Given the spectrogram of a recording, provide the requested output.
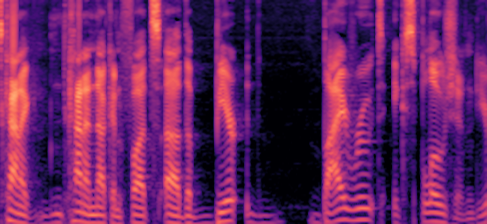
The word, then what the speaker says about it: Beirut: I think it's Beirut. – Beirut.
